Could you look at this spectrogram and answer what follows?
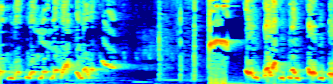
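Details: White-rumped shama singing for goldfinch tutoring: quick jumbled warbled notes, a short pause, a sharp broadband burst, then more rich, fast varied whistles.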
